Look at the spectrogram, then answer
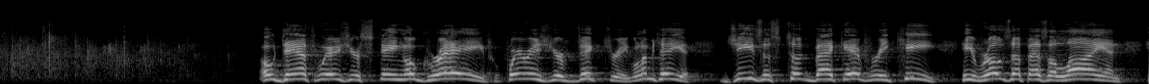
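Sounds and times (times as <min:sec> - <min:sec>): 
audience clapping: 0:00.0 - 0:02.6
speech: 0:02.6 - 0:11.4.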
